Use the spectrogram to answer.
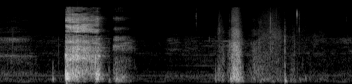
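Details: Person's cough at 1 a.m., called the worst cough ever: a loud, harsh cough burst with a short follow-up, then a softer cough a second later over faint room noise; repeated dry-sounding cough.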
